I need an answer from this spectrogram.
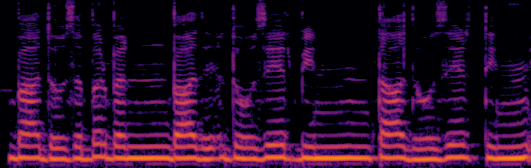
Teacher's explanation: نون نظر تو نہیں آتا لیکن نون کی آواز آتی ہے۔ اس میں پہلا لفظ تو اس کا اپنا زبر کا ہوتا ہے، دوسرا لفظ نون ساکن کا ہوتا ہے، دوسرا زبر نون ساکن کا ہوتا ہے، اس کو ہم تنوین کہتے ہیں۔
